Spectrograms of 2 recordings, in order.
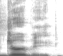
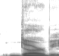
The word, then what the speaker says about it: Derby: In England, it is pronounced Darby.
